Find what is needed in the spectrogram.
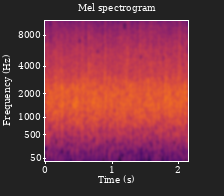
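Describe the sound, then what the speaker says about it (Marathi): Loud, dense applause for a young girl from an audience fills the space, a steady continuous wash of clapping with no break. "एकदा जोरदार टाळ्या हिच्यासाठी"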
